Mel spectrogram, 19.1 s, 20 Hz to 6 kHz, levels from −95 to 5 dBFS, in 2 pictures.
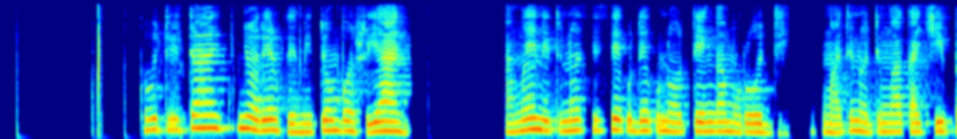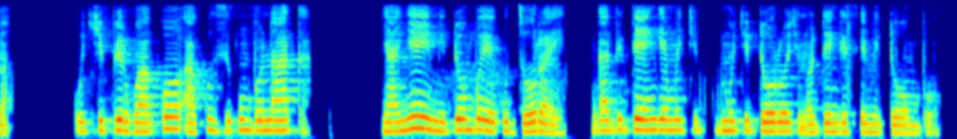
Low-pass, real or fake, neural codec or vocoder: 5.4 kHz; real; none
